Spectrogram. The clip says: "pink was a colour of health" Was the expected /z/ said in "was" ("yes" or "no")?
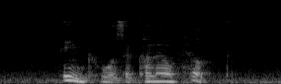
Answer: yes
